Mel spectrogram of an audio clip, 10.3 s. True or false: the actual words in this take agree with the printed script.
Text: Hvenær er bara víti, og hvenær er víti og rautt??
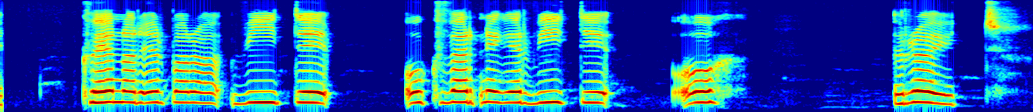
true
